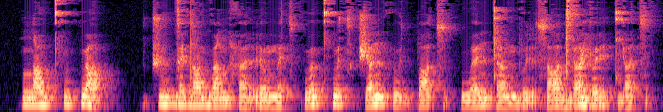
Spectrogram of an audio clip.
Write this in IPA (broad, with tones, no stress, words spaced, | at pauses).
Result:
nɑ˦˥wkʷʰə˦˥kʷɑ˥˨ | t͡ʃu˦˥ɡə˦˥dɒ˦˥ ɡʷɑ˦˥nhʌ˧˩rʊ˥˨mə˧˥˧t͡s kʷʌ˧˥˧kʷʰʌ˥˨t͡st͡ʃʌ˧˥˧nhu˧˩d pɒ˦˥t͡s | wə˧˥˧ntʌ˧˩ mbu˦˥rsɒ˧˥˧ djʌ˧˥˧jʊ˦˥r tjʌ˧˥˧t͡s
